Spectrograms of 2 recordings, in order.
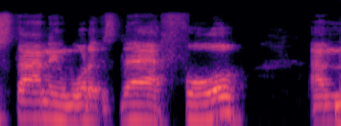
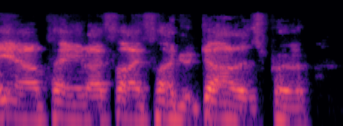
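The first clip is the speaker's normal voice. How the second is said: imitation American accent. Retelling what a man offered to pay the speaker, in a put-on American accent. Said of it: "I'm going to give it an American accent".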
